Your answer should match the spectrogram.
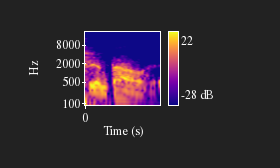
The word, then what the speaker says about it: Piantaos: con el título de Piantaos. ¿Lo he dicho bien? – Sí, lo has dicho muy bien. Sí, sí, Piantaos.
